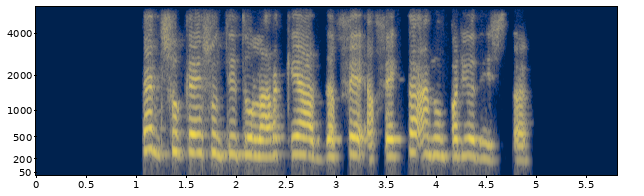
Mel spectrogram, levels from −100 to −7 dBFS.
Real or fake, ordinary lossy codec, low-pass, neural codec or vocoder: real; Opus, 16 kbps; 5.4 kHz; none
